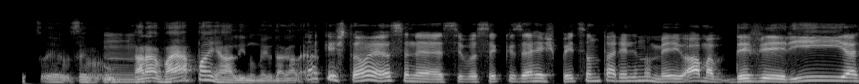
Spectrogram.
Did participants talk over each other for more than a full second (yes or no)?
no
